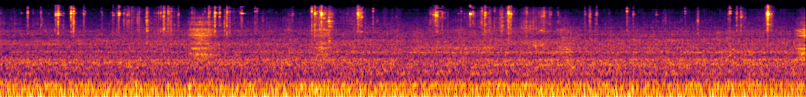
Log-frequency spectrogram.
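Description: Steel tire chains clinking and jangling as they are handled and fitted around a truck tire, with irregular metallic clicks over a steady low rumble.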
